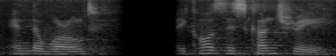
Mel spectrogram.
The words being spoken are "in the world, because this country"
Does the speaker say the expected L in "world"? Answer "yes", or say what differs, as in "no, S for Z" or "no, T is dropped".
yes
